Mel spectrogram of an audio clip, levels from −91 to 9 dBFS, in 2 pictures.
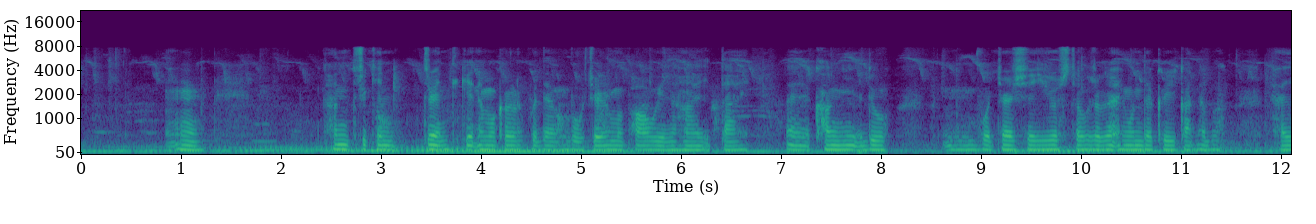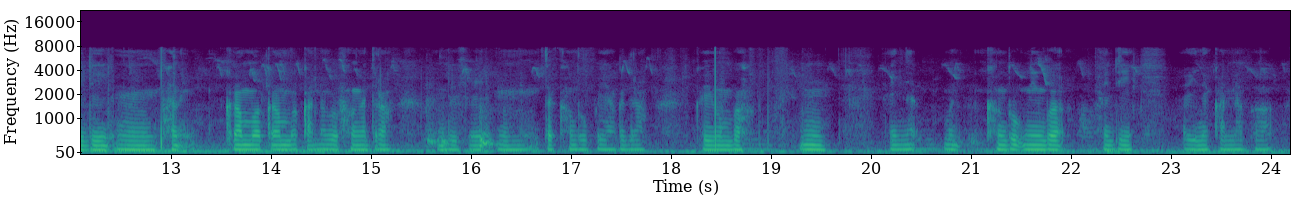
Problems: background sounds at intervals, background conversations at intervals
